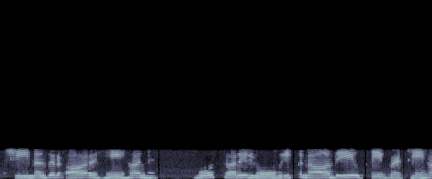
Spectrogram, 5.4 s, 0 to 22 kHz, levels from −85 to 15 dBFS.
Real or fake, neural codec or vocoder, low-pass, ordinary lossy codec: real; none; 3.6 kHz; none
